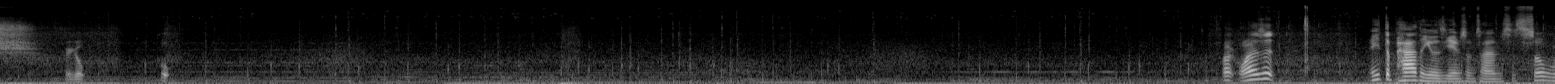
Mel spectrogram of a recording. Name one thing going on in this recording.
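Horse hooves thud along a dirt road.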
